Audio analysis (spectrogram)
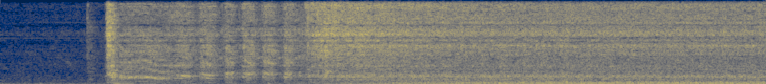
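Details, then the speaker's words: Previously non-running Bentley starting after repairs: a brief crank, then it catches cleanly and settles into a steady, even idle with no misses or knocks. Normal start and idle. "that's more like it so you're gonna leave it running ah that is so beautiful to hear that running"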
